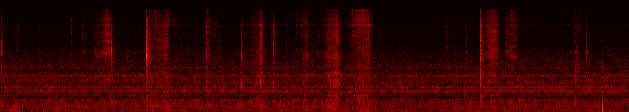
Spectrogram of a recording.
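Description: Paper sheet rustling and scraping as it is handled and slid across a workbench, in short scratchy spells with pauses between, and a sharp tap near the end.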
